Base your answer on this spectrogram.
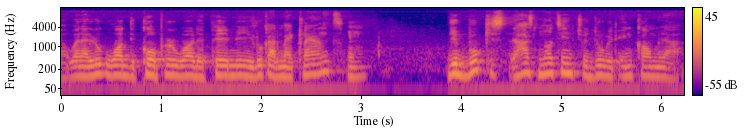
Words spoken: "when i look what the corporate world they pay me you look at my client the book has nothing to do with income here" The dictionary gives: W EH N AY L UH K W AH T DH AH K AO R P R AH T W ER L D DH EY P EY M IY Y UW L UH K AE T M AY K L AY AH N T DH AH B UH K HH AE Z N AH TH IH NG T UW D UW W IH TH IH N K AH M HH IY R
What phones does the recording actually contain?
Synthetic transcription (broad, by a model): W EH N AY L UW K W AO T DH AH K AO P R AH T W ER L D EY P EY M IY Y UW L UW K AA T M AY K L AY AH N T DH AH B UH K HH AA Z N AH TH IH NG T UW D UW W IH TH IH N K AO M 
